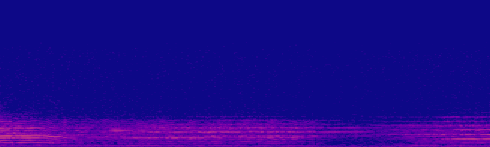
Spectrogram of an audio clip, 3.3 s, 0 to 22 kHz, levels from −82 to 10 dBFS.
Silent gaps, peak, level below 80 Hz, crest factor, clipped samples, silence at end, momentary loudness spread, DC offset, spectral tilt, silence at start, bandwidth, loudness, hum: none; -32 dBFS; -72 dBFS; 16 dB; under 0.1%; 0 s; 12 LU; under 0.1%; -2 dB/octave; 0 s; 16 kHz; -46 LUFS; none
